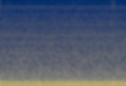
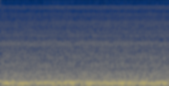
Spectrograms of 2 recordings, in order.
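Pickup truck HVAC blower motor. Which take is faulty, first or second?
first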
